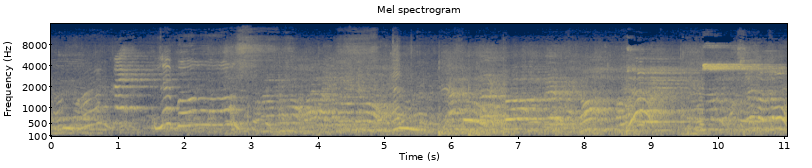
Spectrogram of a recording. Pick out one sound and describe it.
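Sneakers squeak on a sports court.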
